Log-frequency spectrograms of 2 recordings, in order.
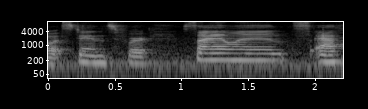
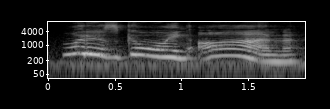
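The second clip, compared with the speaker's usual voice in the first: slow, higher, drawn-out mock bewilderment; exasperated question; 8 semitones higher, much slower than usual. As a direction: stretch it out, baffled. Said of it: "And I was just like".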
